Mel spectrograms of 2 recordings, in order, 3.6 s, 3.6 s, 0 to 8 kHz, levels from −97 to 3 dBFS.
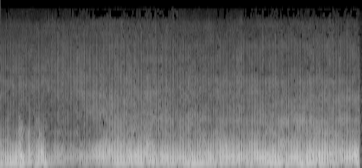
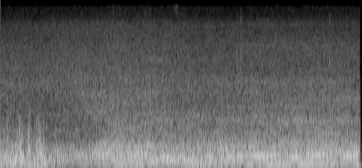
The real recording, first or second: second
